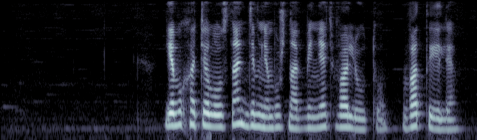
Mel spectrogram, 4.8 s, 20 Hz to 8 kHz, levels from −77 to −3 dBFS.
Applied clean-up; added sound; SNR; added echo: none; none; none; none.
